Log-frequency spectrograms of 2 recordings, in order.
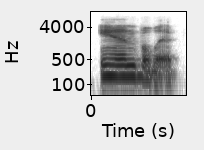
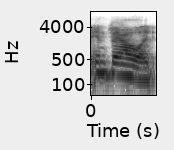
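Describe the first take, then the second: First: The stress is on the first syllable. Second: The stress is on the second syllable. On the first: The speaker calls it right. "it's stress on the N" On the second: The speaker calls it wrong. "It's not invalid"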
